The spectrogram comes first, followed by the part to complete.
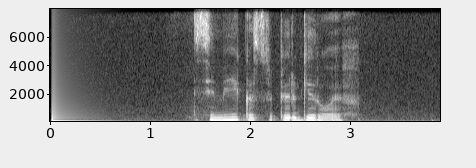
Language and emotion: Russian, neutral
